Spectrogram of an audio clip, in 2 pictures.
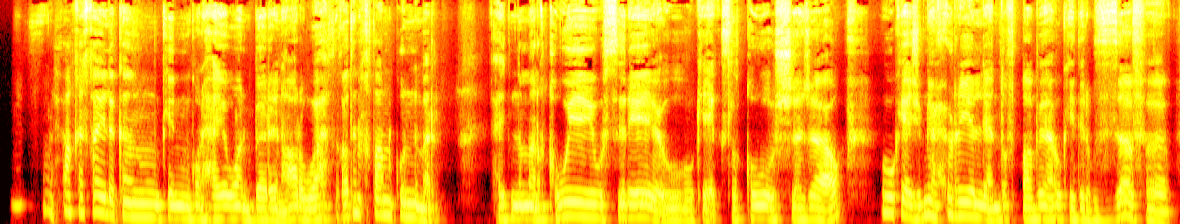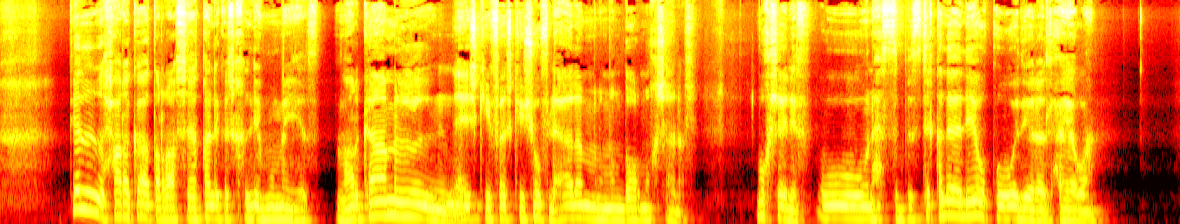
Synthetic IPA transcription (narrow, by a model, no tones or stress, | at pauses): lħɑqiqɑʔəlːækænmʊmkənːkunħajæwænbæɾinhɑɾˤwaħəd̪ɣæd̪inəxt̪ˤəɾˤnkunːəmər | ħit̪nəməɾqwiwəsːɾiʕwkæjʕaksəlqowːawəʃːæʒaʕawkæjʕʒəbnilħorːəjːalːiʕənd̪ufi̥t̪ˤːɑbiʕawkæjd̪iɾbəzːæf | d̪̥jællħɑɾˤɑkæt̪ərˤːɑʃiqɑlikæt̪xælːimʊmæjːəz | nhɑɾˤkæməlnʕiʃkəfæʃkæjʃufəlʕaləmːənmənd̪ˤuɾˤmʊxt̪æləf | mʊxt̪æləfwnħəsːəbləs̬t̪əqlæləjːawqowːad̪jælhæd̪əlħajæwæn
